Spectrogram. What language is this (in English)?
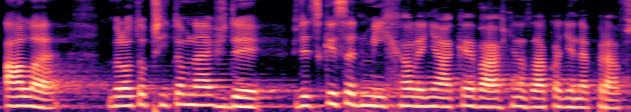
Czech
